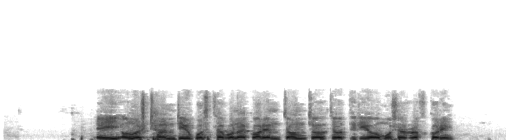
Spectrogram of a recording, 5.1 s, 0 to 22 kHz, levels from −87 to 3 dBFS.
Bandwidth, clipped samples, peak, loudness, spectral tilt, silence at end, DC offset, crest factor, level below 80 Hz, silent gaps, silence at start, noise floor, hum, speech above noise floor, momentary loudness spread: 7.6 kHz; under 0.1%; 0 dBFS; -12 LUFS; -6 dB/octave; 0.55 s; under 0.1%; 12 dB; -54 dBFS; none; 0.95 s; -71 dBFS; none; 60 dB; 3 LU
